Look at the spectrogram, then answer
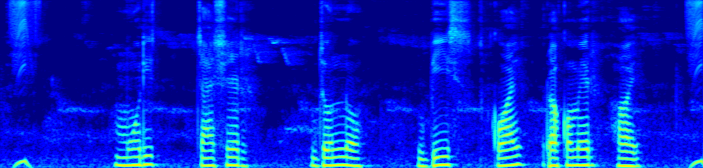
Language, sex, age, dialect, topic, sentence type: Bengali, male, 18-24, Rajbangshi, agriculture, question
